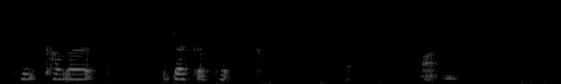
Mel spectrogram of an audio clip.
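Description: A young girl speaks close by, in a chatty way.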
